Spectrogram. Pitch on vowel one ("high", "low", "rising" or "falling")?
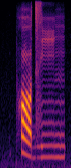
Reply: falling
